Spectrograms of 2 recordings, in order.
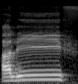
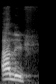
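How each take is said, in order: First: The vowel is drawn out long. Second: The vowel is cut short. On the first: The speaker calls it wrong. "আলিফ হবে না" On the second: The speaker calls it right. "শুরুতেই শেষ করতে হবে, শুরু করে সময় নেওয়া যাবে না"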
